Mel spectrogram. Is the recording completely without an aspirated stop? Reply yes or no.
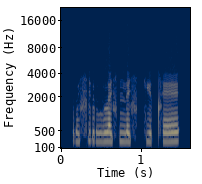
no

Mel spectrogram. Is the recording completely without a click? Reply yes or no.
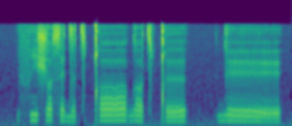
no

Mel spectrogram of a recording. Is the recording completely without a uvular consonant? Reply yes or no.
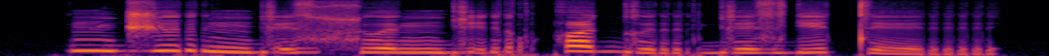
no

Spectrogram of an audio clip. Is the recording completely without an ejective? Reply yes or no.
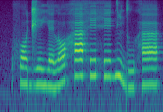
yes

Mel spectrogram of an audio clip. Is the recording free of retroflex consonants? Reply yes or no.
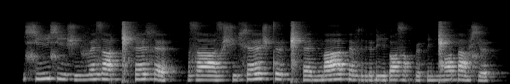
yes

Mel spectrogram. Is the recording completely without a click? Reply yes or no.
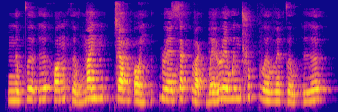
yes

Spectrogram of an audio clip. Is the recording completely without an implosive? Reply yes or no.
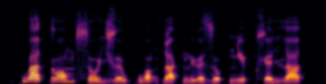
no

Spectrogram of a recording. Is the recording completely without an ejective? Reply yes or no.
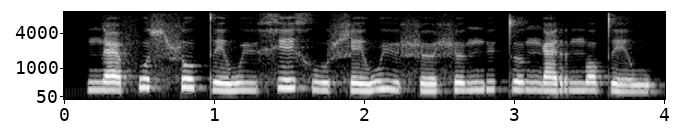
yes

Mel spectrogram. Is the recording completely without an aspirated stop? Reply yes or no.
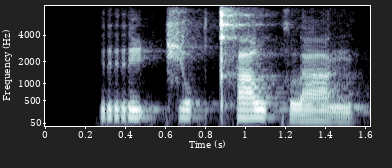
no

